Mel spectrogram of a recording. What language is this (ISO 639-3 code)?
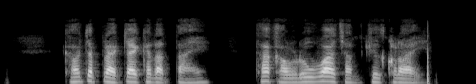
tha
